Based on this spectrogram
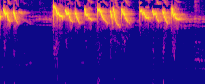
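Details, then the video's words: White-eye after therapy delivering a near-continuous chain of high, falling whistled notes, each phrase flowing into the next with only a short break after the opening. "Gila nie pleci setelah diterapi gacor terus"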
